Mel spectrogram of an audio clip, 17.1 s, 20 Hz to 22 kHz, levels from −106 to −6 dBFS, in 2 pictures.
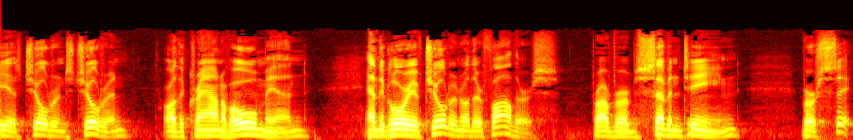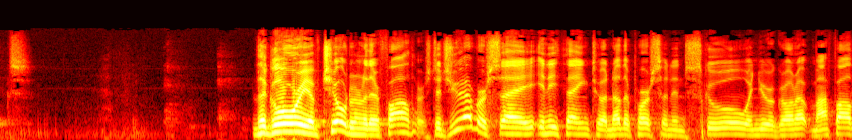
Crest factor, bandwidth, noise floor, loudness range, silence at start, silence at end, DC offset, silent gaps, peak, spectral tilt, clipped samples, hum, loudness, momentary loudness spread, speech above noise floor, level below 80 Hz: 18 dB; 10.5 kHz; -65 dBFS; 12 LU; 0 s; 0 s; under 0.1%; none; 0 dBFS; -4.5 dB/octave; under 0.1%; none; -17 LUFS; 15 LU; 48 dB; -54 dBFS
